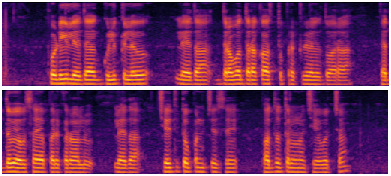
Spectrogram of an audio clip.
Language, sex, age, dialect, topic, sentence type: Telugu, male, 25-30, Central/Coastal, agriculture, question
